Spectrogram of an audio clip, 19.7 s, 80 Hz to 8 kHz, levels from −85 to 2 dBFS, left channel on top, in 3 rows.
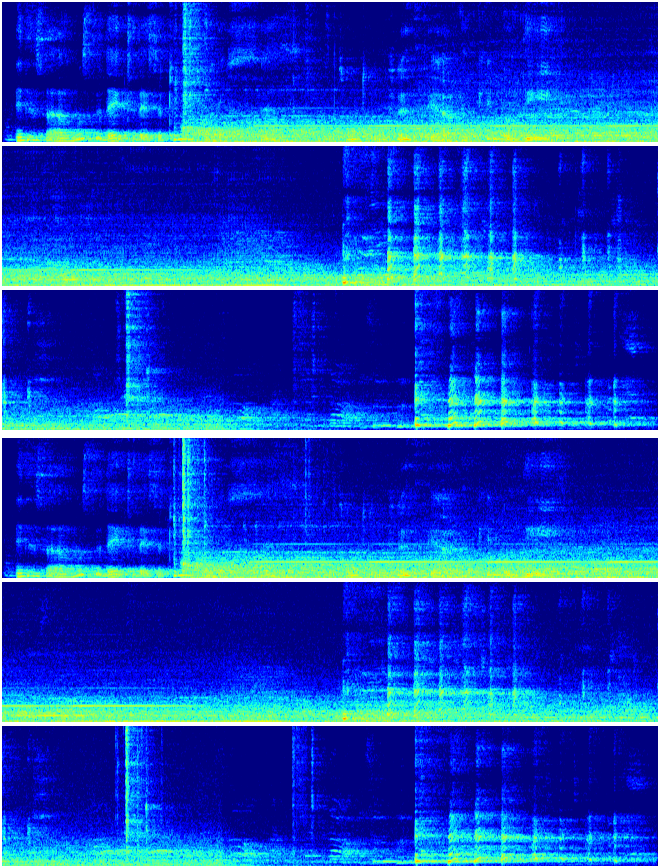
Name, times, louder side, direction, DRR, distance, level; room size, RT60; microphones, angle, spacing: voice 1, 0.1-3.0 3.4-5.5 10.0-11.5 14.3-14.6 17.2-19.0, left 1 dB, 15° left, 2 dB, 0.4 m, -33 dB
Motor vehicle (road), 1.5-16.2, right 3 dB, 90° right, 1.0 m, -39 dB
sound 1, 1.8-15.3, equal, 25° right, 0.9 m, -35 dB
sound 2, 3.7-11.1, right 1 dB, 60° left, 1.2 m, -37 dB
voice 2, 4.9-5.7 6.0-9.2 9.9-11.2 11.8-11.9 12.4-12.9 13.4-13.7 14.0-17.4, right 1 dB, 65° right, -4 dB, 2.8 m, -48 dB
voice 3, 9.8-10.4 11.7-12.4 12.7-12.8 16.4-16.5 17.3-17.8 18.9-19.6, left 2 dB, 35° left, -5 dB, 2.5 m, -51 dB
12.0 x 9.3 x 3.6 m, 2.4 s
head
